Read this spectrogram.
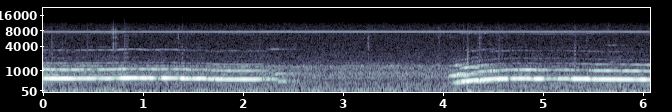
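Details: Loud dog howl, a sustained, even tone that slowly sags in pitch and breaks off after two seconds; a quiet gap follows before a new howl swoops upward and holds steady to the end.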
